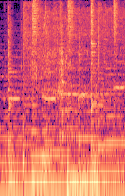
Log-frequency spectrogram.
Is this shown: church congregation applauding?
no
